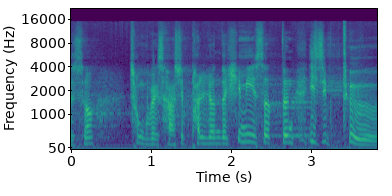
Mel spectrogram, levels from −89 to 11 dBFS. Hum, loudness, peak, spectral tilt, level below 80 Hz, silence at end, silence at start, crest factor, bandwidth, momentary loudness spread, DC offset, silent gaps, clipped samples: none; -22 LUFS; -6 dBFS; -0.5 dB/octave; -58 dBFS; 0 s; 0 s; 18 dB; 15.5 kHz; 6 LU; 0.2%; none; under 0.1%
